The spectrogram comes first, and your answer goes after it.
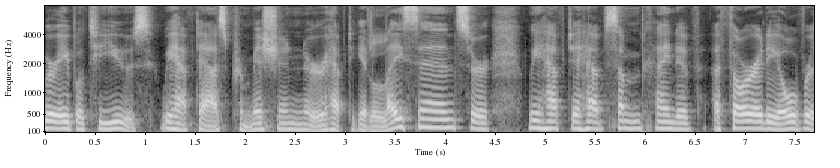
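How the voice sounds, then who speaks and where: A dark, mellow tone with ordinary pitch variation moves at a moderate pace on a very clean recording with a silent background. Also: woman. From Fort Rupert, British Columbia, Canada. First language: Kwak'wala. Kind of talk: interview testimony. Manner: halting, many fillers.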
